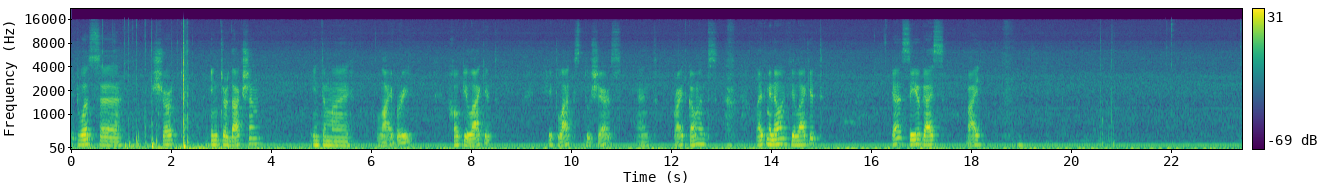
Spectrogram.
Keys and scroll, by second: 0.7 ctrl+shift+super+a.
